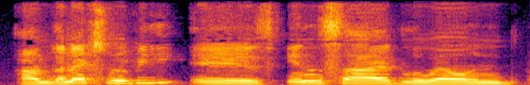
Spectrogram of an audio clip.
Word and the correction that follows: Llewyn: or I don't know if I'm ever pronouncing this right. – I think it's Llewyn.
